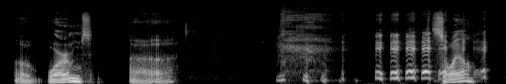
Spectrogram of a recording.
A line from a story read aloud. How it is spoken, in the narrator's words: Second one, in a much deeper voice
